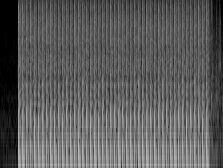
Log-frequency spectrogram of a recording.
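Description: A silenced PK machine gun fires fully automatic in Arena Breakout Infinite: a long, steady, rapid burst of evenly spaced loud shots lasting about four seconds, then stopping with a short fading tail.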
